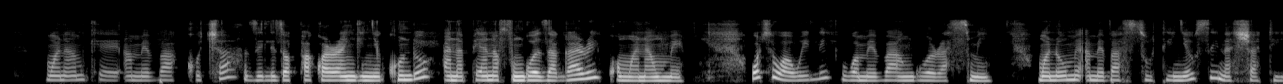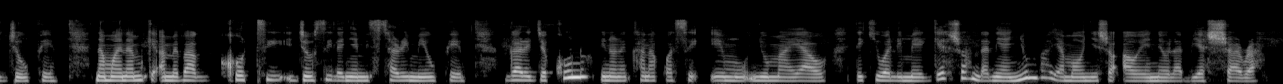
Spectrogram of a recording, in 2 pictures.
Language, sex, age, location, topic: Swahili, female, 25-35, Nairobi, finance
